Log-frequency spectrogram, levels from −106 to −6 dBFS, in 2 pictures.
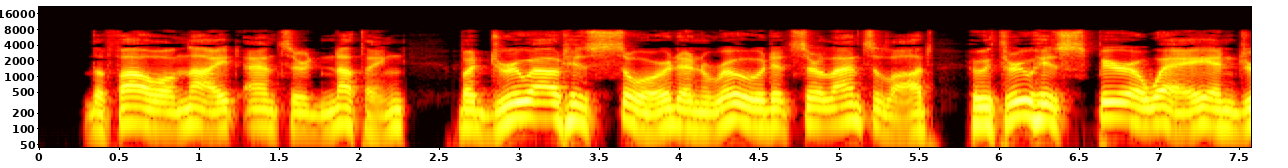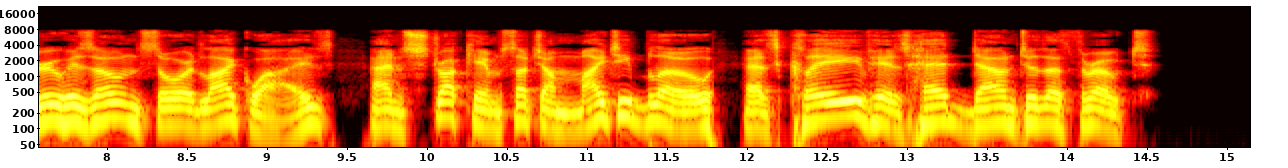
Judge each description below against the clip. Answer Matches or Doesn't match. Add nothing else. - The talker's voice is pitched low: Matches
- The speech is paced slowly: Doesn't match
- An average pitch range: Matches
